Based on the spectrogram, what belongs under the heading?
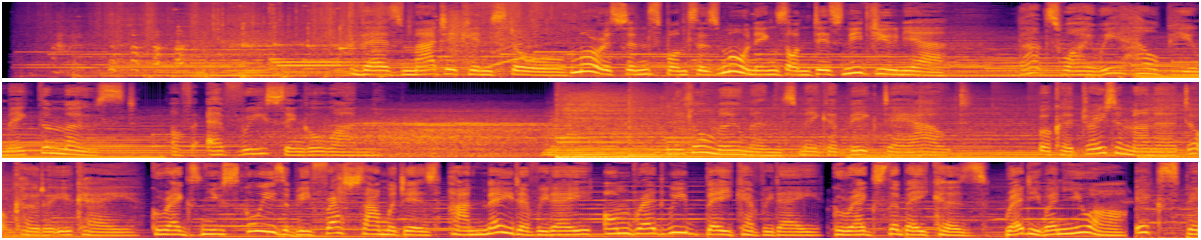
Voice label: london smooth commercial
